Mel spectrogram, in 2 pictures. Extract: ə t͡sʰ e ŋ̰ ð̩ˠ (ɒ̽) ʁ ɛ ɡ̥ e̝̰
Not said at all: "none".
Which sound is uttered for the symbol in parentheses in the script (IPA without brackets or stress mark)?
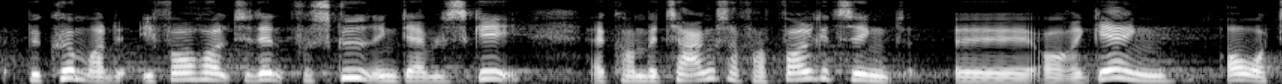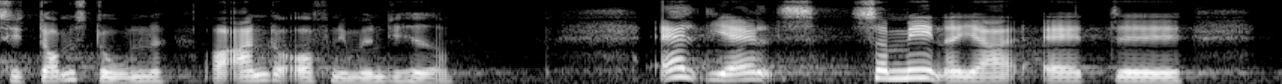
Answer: ɒ̽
